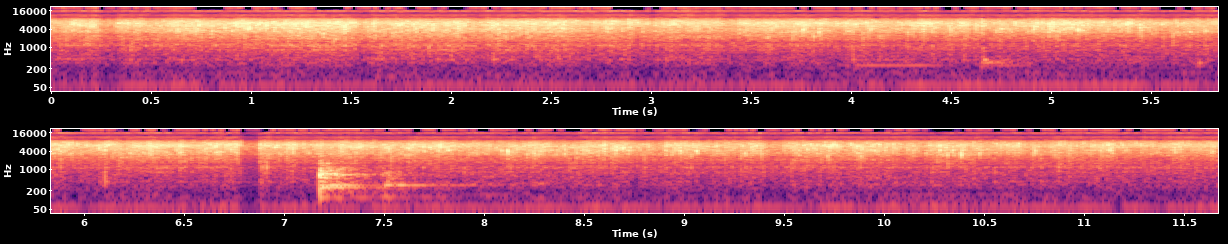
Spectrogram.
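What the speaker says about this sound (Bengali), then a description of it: "তার আগে টমেটোগুলো একটু ভাজা করে নিই" Chopped onions and tomatoes sizzle in hot oil, a dense continuous hiss with occasional stirring clinks and scrapes of a utensil, close and loud, with no voices.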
